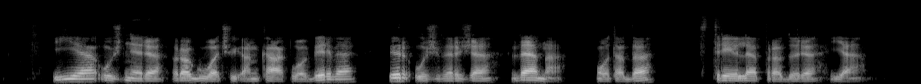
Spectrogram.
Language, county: Lithuanian, Kaunas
